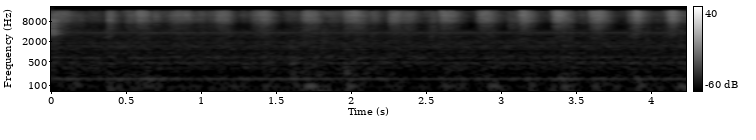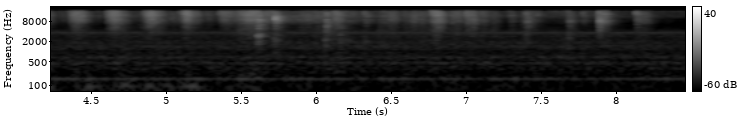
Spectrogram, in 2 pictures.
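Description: Near silence: faint, soft ticks of trading cards being flipped through by hand, over a low steady hum.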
